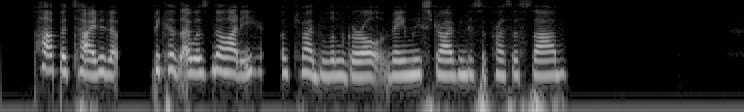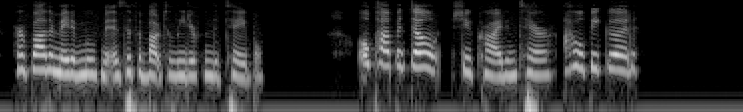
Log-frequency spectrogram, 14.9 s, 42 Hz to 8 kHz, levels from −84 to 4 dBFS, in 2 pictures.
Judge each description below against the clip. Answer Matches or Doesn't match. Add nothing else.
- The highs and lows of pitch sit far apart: Doesn't match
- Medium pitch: Doesn't match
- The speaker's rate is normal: Matches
